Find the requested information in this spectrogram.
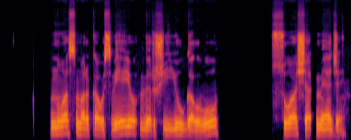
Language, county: Lithuanian, Marijampolė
